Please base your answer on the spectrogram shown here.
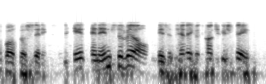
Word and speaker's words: Seville: And guys, write down this city, Waileka, Waileka, however you pronounce it, Waleka, Florida, and Seville, like Cadillac, Seville. That's how I remember that one very easily.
